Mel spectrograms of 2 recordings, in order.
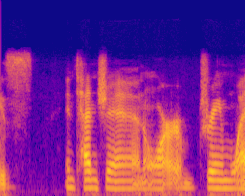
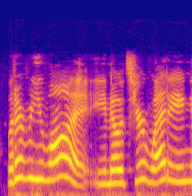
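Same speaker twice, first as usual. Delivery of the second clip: husband voice; 8 semitones higher, 5 dB louder than usual. Retold or imitated. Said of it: "He's like".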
